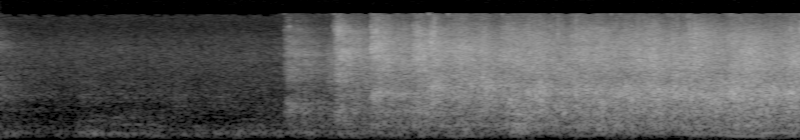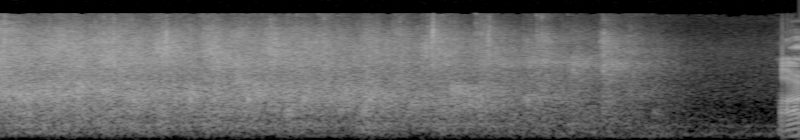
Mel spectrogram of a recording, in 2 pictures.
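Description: Audience applauding. The clapping starts about a second and a half in, holds steady for several seconds and dies away near the end.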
